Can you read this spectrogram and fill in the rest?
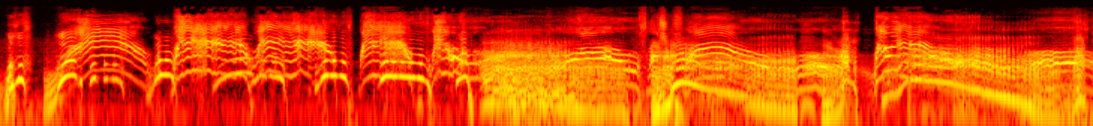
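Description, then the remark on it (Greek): Two people on the Good Morning Show radio programme trade exaggerated yowls, wails and growly barks, imitating a cat and dog squabbling; the sliding, wavering cries come loud, overlapping in a continuous noisy back-and-forth. “Να μαλώσουν με ήχους σαν το σκύλο με τη γάτα.”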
